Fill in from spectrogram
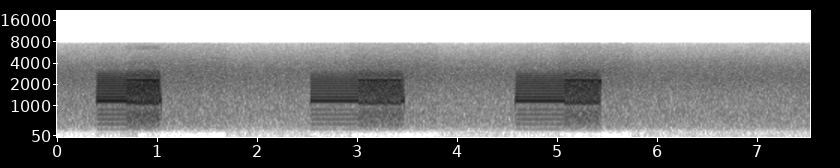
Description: Packet radio (AX.25, as in APRS), 1200 baud, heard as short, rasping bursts, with radio hiss.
